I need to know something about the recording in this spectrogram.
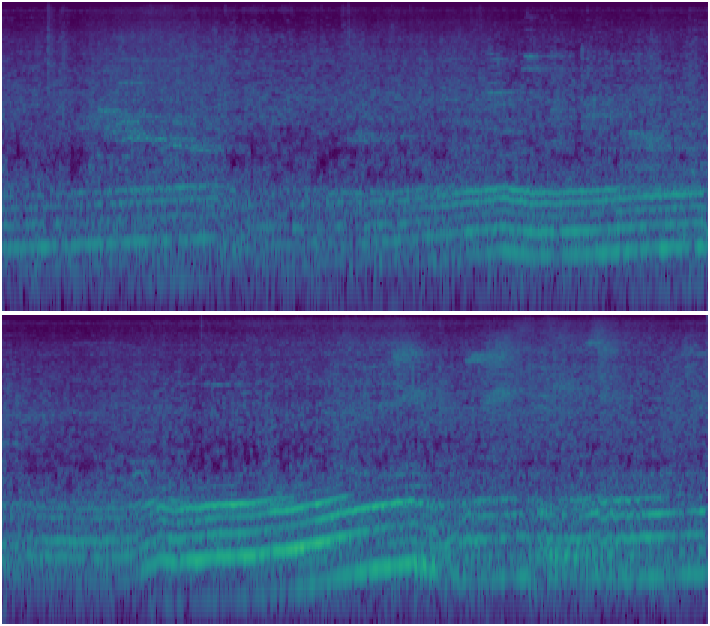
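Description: A motor vehicle engine running steadily nearby, then rising in pitch and getting louder about eleven to fourteen seconds in as it accelerates.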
